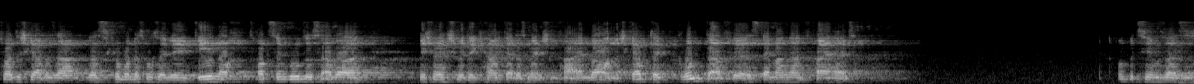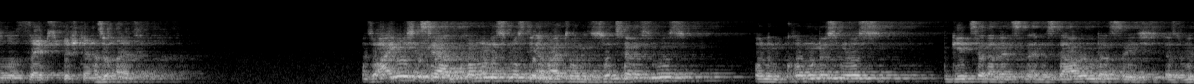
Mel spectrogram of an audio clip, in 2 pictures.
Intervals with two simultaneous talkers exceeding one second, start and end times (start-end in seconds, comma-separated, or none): none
